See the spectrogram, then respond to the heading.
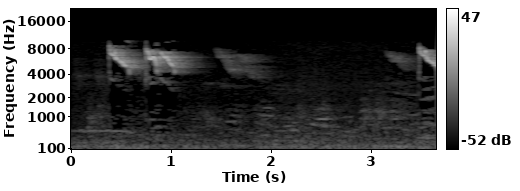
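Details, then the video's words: Caged Javan white-eye (Zosterops palpebrosus javanus), raised from young, utters two quick high falling chirps and a softer trailing note, then silence, and another sharp high chirp at the end. "plecit gacor"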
